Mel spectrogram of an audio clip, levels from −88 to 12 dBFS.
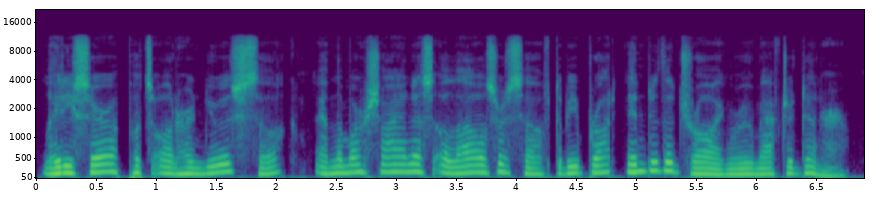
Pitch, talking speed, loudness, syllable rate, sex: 150 Hz, 185 wpm, -17 LUFS, 4.9 syllables/s, male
